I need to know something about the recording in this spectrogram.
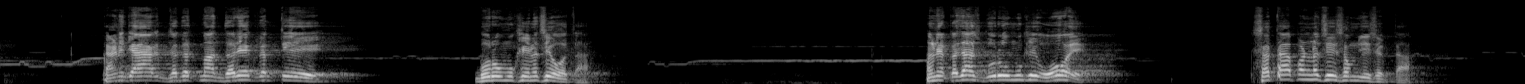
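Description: A man sings loudly in short phrases.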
